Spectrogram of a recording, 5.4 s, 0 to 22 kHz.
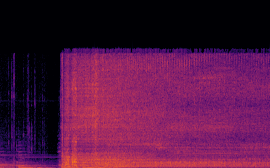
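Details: Alfa Romeo 164 with intermittent crank/no-crank, after disturbing the starter's main lead feeding the coil packs: brief crank, then it catches cleanly and settles into a steady, even idle.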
